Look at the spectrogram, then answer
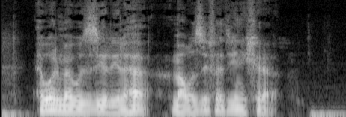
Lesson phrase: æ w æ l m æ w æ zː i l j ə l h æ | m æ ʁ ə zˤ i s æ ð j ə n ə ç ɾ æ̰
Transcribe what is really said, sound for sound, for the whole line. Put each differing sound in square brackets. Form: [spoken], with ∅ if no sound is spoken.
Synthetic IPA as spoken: æ w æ l m æ w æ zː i l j ə l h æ | m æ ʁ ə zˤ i [f] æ ð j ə n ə ç ɾ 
